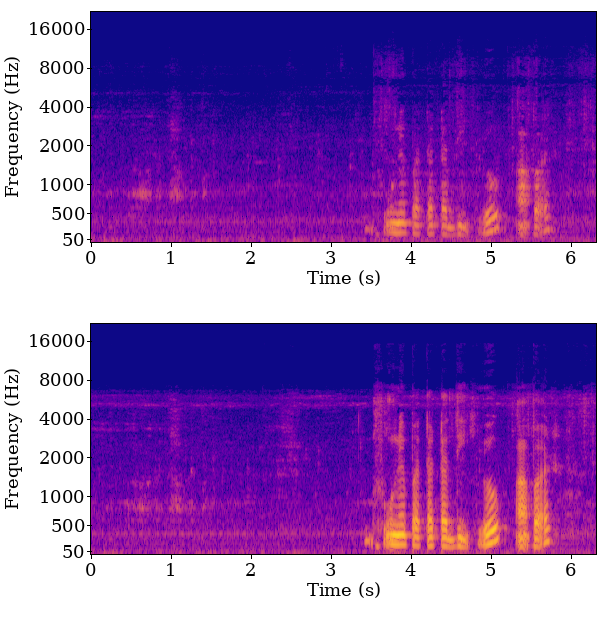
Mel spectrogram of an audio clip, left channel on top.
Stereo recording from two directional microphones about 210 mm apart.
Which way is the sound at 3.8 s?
55° right (ahead or behind).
